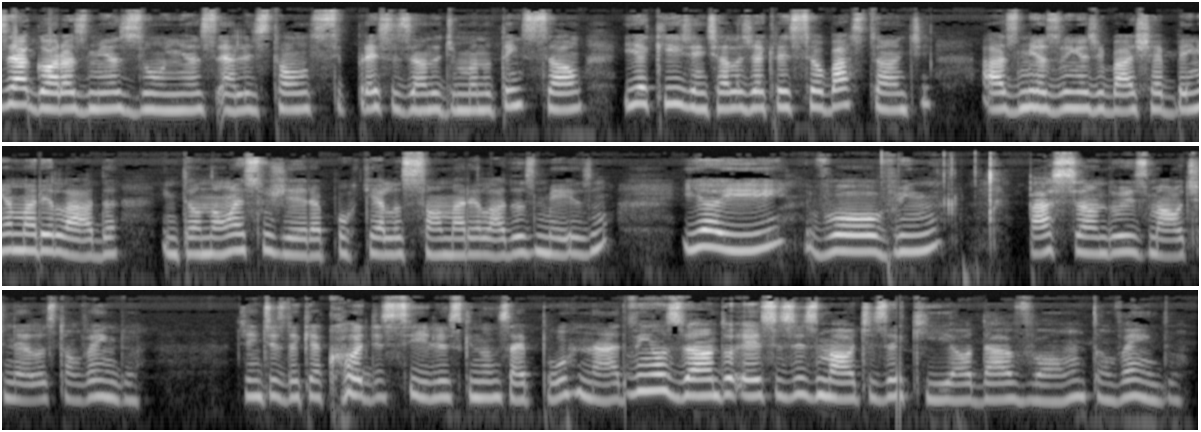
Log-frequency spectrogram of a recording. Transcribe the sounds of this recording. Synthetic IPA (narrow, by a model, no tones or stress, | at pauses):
zɪaɡɔɾɐːzmĩɲɐzũɲɐsɛlɐzɪst̪ɐ̃w̃sɪpɾesizɐ̃nd̪ʊd͡ʒɪmɐ̃nut̪ẽsɐ̃w̃ɪakiʒẽnt͡ʃɪɛlɐʒakɾesewbast̪ɐ̃t͡ʃɪ | ɐzmĩɲɐzũɲɐzd͡ʒɪbajʃʊɛbẽj̃amaɾelad̪ɐ | ẽnt̪ɐ̃w̃nɐ̃w̃ɛsuʒeɾɐpoɾkeɛlɐsːɐ̃w̃amaɾelad̪ɐzmezmʊ | iaivovĩ | pasɐ̃nd̪ʊizmawt͡ʃɪnɛlɐst̪ɐ̃w̃vẽnd̪ʊ | ʒ̥ẽnt͡ʃɪzd̪ɐkiakʰɔlɐd͡ʒɪsiʎʊskɪnɐ̃w̃sajpoɾnad̪ɐvĩuzɐ̃nd̪ʊesɪzɪzmawt͡ʃɪzakʰiawd̪avɐ̃w̃t̪ɐ̃w̃vẽnd̪ʊ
